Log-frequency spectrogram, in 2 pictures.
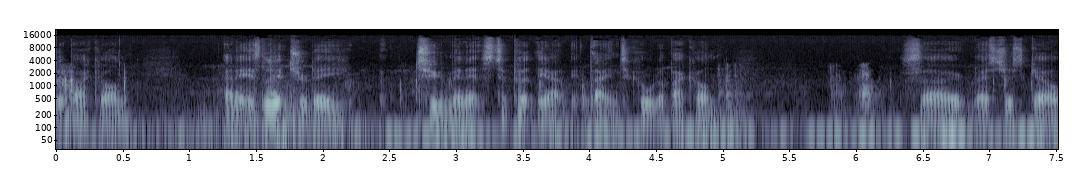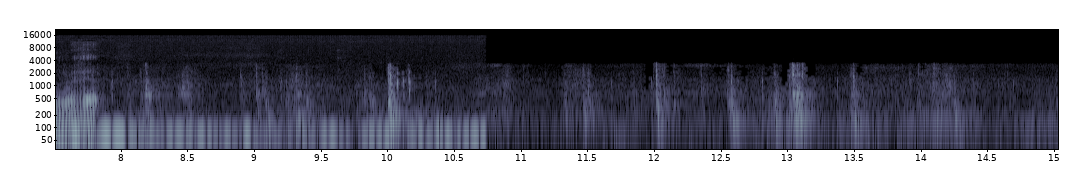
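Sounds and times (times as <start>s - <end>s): metal parts and tools clicking: 1.4s - 10.8s.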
